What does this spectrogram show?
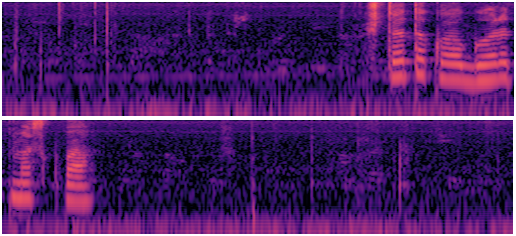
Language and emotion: Russian, neutral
